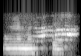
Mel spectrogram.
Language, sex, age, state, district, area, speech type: Hindi, female, 45-60, Uttar Pradesh, Ayodhya, rural, conversation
